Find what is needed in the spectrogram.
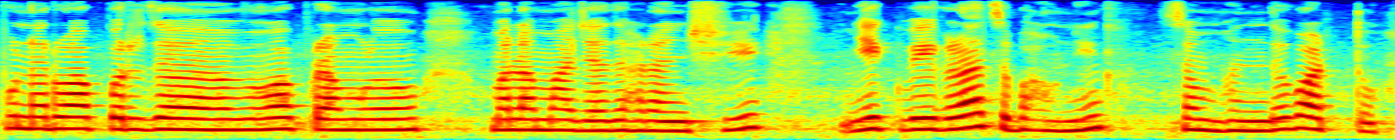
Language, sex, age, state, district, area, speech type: Marathi, female, 30-45, Maharashtra, Osmanabad, rural, spontaneous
